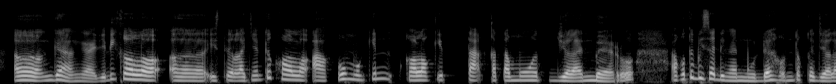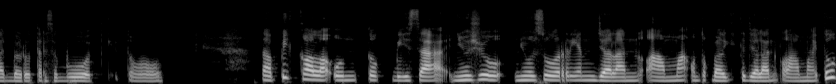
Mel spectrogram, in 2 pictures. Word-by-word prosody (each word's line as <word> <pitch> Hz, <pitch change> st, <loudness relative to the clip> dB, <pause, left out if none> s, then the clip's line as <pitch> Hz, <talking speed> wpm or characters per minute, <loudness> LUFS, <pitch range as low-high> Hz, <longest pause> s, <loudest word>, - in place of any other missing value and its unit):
Eee, 190 Hz, -2 st, +4 dB
enggak 195 Hz, -2 st, 0 dB
enggak. 150 Hz, -2 st, -4 dB
Jadi 240 Hz, -, -7 dB
kalau, 225 Hz, -6 st, +7 dB, 0.2 s
eee, 175 Hz, -1 st, -1 dB
istilahnya, 180 Hz, +3 st, -3 dB
tuh, 310 Hz, -, -3 dB
kalau 215 Hz, -7 st, +2 dB
aku 185 Hz, +6 st, -1 dB
mungkin 250 Hz, +3 st, -6 dB
kalau 195 Hz, 0 st, +2 dB
kita 205 Hz, -2 st, -5 dB
ketemu 190 Hz, 0 st, -2 dB
jalan 175 Hz, 0 st, +2 dB
baru, 145 Hz, -9 st, +1 dB, 0.4 s
aku, 200 Hz, -, -3 dB
tuh, 310 Hz, -, 0 dB
bisa 275 Hz, -3 st, +1 dB
dengan 200 Hz, -7 st, 0 dB
mudah 170 Hz, +4 st, +1 dB
untuk 185 Hz, +1 st, -7 dB
ke -, -, +2 dB
jalan 165 Hz, -1 st, +1 dB
baru 160 Hz, -1 st, -2 dB
tersebut, 165 Hz, -1 st, -2 dB, 0.2 s
gitu. 155 Hz, 0 st, -8 dB, 1.0 s
Tapi 250 Hz, -, 0 dB
kalau 220 Hz, -8 st, +5 dB
untuk 195 Hz, 0 st, -2 dB
bisa 185 Hz, -1 st, +2 dB
nyusyu 205 Hz, +2 st, +3 dB, 0.2 s
nyusurin 195 Hz, 0 st, +1 dB
jalan 175 Hz, -1 st, +3 dB
lama 180 Hz, +1 st, 0 dB
untuk 185 Hz, -, -8 dB
balik 170 Hz, -3 st, +1 dB
ke 195 Hz, -, -3 dB
jalan 165 Hz, -1 st, +4 dB
lama 165 Hz, 0 st, -2 dB
itu 305 Hz, +3 st, +3 dB
190 Hz, 145 wpm, -24 LUFS, 170-200 Hz, 1.0 s, kalau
